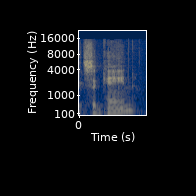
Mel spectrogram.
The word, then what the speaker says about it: Cinquain: Did I pronounce it right, Cinquain? All right, awesome.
